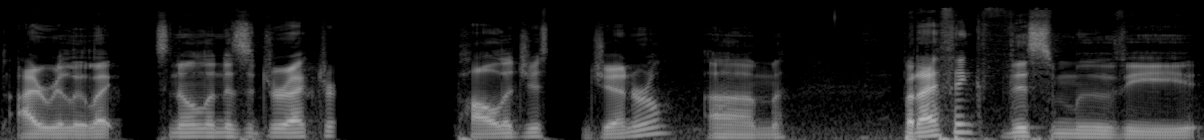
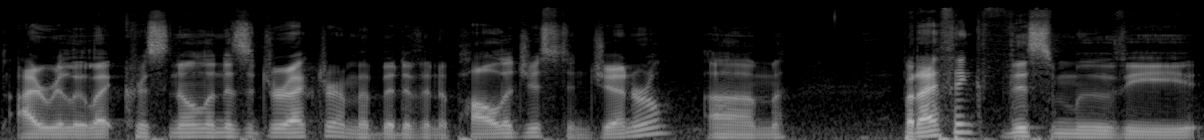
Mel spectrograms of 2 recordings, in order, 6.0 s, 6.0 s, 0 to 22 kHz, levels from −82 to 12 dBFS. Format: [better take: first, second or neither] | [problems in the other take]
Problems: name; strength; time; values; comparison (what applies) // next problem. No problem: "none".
second | audio cutting out; at 0.5 s, at 1.5 s for 0.5 s and at 2.5 s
